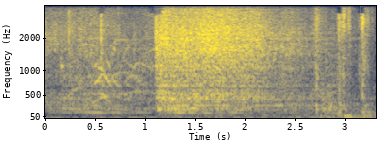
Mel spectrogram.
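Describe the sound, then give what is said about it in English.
A runaway car with failed brakes speeds down a steep driveway, its engine revving and roaring, kicking in abruptly with a loud, steady surge that stays strong, then eases and gives way to scattered clattering near the end. “Shields' car was going at a rapid clip down the steep driveway.”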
